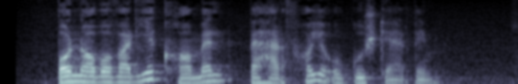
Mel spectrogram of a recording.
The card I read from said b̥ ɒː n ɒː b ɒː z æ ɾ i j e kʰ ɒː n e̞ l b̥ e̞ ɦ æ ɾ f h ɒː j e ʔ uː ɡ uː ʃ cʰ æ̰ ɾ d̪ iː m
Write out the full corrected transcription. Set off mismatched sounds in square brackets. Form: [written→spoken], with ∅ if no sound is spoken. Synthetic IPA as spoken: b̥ ɒː n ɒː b ɒː [z→v] æ ɾ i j e kʰ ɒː [n→m] e̞ l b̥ e̞ ɦ æ ɾ f h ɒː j e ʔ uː ɡ uː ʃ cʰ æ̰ ɾ d̪ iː m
